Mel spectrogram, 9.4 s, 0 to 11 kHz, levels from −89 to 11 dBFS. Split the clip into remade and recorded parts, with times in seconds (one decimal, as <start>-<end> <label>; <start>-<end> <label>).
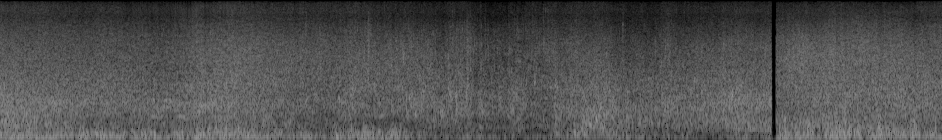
0.0-1.2 recorded; 1.2-2.4 remade; 2.4-9.4 recorded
